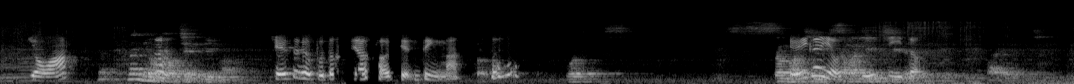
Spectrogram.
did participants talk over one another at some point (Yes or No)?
Yes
